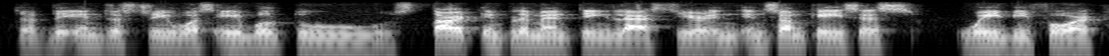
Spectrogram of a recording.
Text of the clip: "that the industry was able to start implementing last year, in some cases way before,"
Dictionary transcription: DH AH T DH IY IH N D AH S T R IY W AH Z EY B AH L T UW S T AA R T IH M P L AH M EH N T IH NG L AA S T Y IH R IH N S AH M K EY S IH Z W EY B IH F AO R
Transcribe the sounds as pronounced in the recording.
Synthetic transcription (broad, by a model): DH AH T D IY IH N D AH S T R IY W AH S EY B AH L T UW S T AA R T IH M P L AH M EH N T IH NG L AA S T Y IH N IH N S AH M K EY S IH S W EY B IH F AO R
